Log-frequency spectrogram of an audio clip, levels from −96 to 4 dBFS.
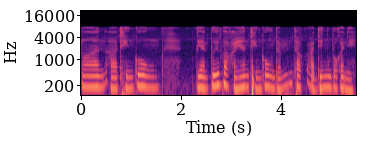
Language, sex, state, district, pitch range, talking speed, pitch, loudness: Mizo, female, Mizoram, Aizawl, 170-190 Hz, 130 wpm, 180 Hz, -27 LUFS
